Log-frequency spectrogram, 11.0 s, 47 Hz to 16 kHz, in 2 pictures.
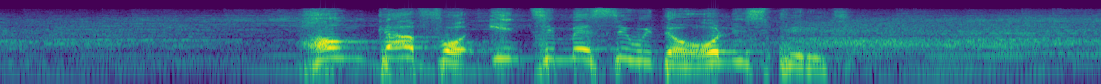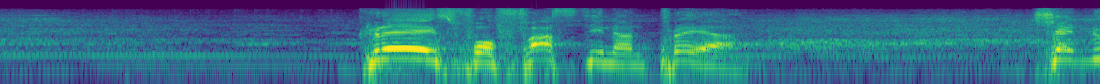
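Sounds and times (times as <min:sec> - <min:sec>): echo of spoken words: 0:01.5 - 0:04.3, 0:07.2 - 0:09.3, 0:10.7 - 0:11.0.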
